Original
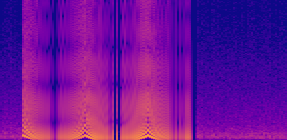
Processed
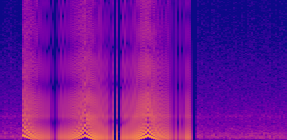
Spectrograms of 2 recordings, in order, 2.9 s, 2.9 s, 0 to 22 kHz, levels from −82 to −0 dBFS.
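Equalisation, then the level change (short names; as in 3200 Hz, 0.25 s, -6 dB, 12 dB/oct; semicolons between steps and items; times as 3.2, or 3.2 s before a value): bell 3800 Hz +4.5 dB 0.25 oct; 0.0 dB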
